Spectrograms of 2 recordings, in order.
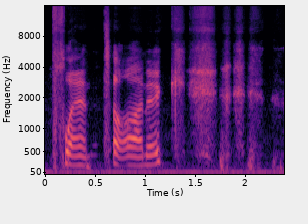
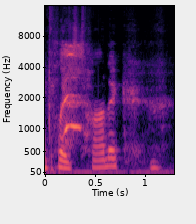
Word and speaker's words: platonic: This one made Aeon crack up when I said plantonic. Plantonic. You mean platonic?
